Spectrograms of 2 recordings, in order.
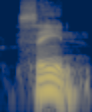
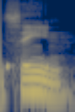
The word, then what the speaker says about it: seine: Sane. Like S-A-I-N. Sane. Sane? – S-A-I-N. – Yeah, but you spell it. No, that's how I'm saying it. Sorry. How I have it down for pronunciation.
